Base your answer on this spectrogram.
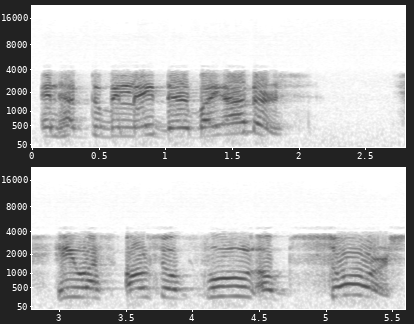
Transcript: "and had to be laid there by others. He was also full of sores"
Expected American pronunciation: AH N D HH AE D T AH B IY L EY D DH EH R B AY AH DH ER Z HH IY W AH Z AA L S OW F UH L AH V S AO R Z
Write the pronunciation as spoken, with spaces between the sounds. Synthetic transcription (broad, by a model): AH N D HH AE D T AH B IY L EY D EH R B AY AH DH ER S HH IY W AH S AA L S OW F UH L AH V S AO R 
